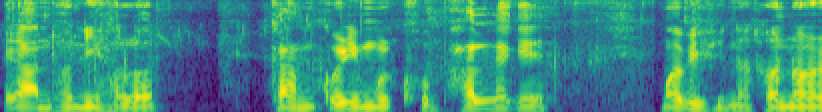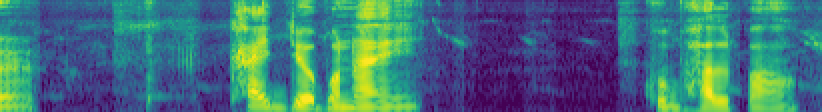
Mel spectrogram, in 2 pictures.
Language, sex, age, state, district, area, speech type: Assamese, male, 18-30, Assam, Dibrugarh, urban, spontaneous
